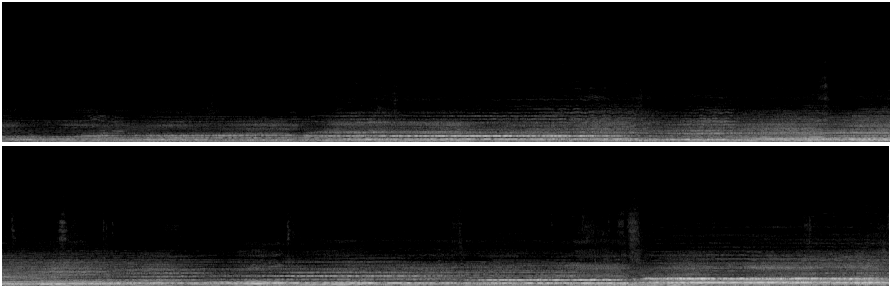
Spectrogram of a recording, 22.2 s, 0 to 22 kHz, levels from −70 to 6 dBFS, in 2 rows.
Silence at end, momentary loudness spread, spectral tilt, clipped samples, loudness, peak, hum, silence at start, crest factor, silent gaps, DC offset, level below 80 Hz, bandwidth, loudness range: 0 s; 16 LU; -6.5 dB/octave; under 0.1%; -21 LUFS; -4 dBFS; none; 0 s; 18 dB; none; under 0.1%; -60 dBFS; 10.5 kHz; 13 LU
